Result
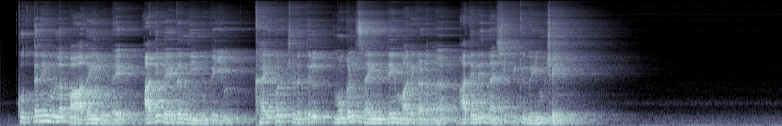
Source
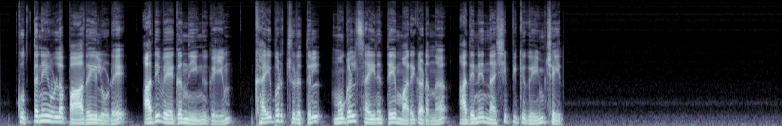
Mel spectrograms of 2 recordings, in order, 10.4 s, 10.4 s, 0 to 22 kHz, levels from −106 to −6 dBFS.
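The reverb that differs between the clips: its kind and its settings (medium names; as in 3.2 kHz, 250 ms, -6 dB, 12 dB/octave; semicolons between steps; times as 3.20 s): Schroeder reverb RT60 1.4 s, combs from 31 ms, DRR 1 dB; trim -4 dB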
